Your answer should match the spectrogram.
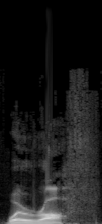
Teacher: This is a really cool thing in Australian pronunciation where that linking R comes into effect. So it's a long vowel in the word were.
